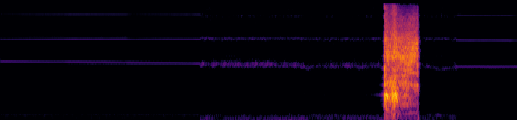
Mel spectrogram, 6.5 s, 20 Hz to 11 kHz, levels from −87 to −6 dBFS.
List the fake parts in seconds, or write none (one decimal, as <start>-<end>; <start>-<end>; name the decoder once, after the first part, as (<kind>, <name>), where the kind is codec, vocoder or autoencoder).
2.5-5.7 (codec, SNAC)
